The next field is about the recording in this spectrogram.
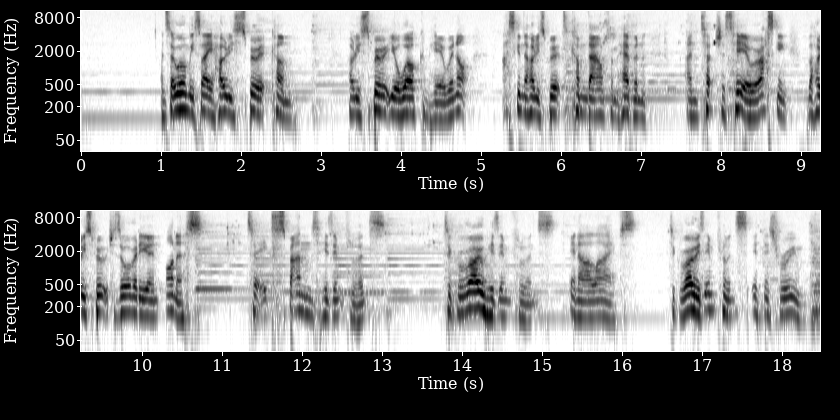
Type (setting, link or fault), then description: setting, large echoing room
